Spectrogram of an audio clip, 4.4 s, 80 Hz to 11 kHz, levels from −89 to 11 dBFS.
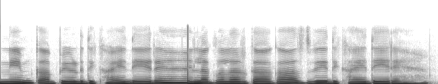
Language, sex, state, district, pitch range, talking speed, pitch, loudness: Hindi, female, Jharkhand, Palamu, 225-240 Hz, 220 wpm, 230 Hz, -11 LUFS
